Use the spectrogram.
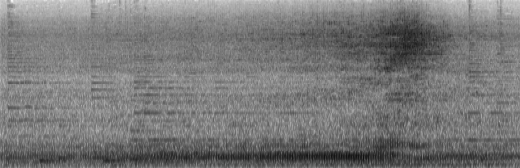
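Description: Motorcycle engine revving and pulling hard up a steep hill on the Nagreg road toward Bandung, a steady loud drone with rising throttle midway and no talk.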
